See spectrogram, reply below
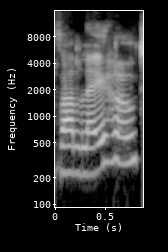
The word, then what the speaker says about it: Vallejo: It's the Vallejo Times. It's spelled with a J, but I know how to pronounce it.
